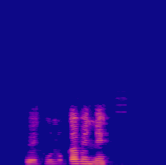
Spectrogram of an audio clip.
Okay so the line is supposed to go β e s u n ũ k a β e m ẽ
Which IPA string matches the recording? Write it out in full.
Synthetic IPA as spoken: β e h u n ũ k a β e n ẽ

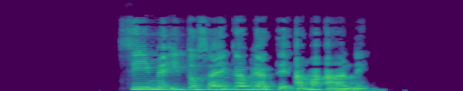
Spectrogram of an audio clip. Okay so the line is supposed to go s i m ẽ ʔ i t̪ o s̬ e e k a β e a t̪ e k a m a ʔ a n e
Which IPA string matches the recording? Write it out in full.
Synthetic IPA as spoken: s i m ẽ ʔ i t̪ o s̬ a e k a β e a t̪ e ʔ a m a ʔ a n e

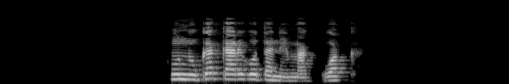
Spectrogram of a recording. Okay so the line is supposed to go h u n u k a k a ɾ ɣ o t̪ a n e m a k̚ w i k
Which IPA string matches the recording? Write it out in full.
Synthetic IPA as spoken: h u n u k a k a ɾ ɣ o t̪ a n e m a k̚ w a k

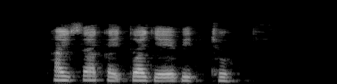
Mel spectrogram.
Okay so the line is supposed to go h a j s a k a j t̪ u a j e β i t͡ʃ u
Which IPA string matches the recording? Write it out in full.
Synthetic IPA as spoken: h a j s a k a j t̪ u a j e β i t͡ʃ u

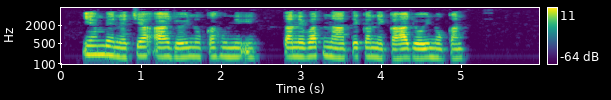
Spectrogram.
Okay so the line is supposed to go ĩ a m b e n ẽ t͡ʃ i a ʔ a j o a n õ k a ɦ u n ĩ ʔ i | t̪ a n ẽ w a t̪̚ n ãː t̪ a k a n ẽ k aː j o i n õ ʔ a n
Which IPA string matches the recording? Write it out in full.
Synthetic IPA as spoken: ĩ a m b e n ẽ t͡ʃ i a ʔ a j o i n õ k a ɦ u n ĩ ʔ i | t̪ a n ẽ β a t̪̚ n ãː t̪ e k a n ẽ k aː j o i n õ k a n

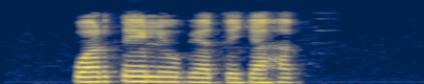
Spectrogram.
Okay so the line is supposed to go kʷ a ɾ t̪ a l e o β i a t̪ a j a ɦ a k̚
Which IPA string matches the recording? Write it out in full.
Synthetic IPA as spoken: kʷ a ɾ t̪ e l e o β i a t̪ e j a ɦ a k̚

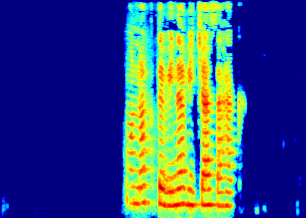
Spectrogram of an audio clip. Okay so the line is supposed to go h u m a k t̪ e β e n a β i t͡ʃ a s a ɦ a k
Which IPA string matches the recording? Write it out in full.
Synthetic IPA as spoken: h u n a k t̪ e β i n a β i t͡ʃ a s a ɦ a k

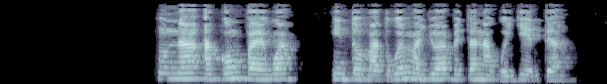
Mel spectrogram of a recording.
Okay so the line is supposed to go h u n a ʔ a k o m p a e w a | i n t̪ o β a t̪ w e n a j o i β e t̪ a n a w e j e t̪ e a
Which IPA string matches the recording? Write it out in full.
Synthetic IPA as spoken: h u n a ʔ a k o m p a e w a | i n t̪ o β a t̪ w e m a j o a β e t̪ a n a w e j e t̪ e a

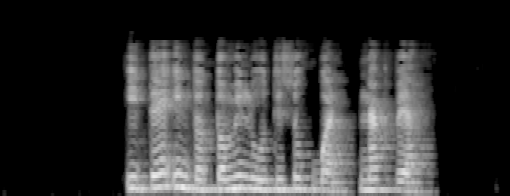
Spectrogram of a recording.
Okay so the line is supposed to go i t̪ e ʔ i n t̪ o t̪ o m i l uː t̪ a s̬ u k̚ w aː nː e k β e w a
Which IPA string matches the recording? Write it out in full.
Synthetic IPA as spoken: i t̪ e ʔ i n t̪ o t̪ o m i l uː t̪ i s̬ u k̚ w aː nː a k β e a

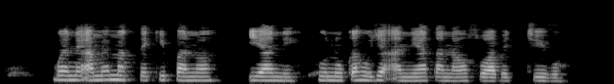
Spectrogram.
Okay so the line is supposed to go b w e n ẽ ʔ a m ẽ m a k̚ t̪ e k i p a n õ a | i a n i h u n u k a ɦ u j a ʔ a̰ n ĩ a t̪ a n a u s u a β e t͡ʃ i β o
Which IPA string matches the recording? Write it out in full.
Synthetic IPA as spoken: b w e n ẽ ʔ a m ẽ m a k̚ t̪ e k i p a n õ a | i a n i h u n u k a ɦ u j a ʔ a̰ n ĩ a t̪ a n a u s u a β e t͡ʃ i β o

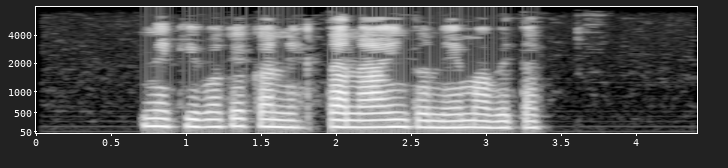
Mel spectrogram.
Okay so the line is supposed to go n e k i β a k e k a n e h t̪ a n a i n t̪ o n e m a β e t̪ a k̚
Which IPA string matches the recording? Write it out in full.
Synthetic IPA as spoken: n e k i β a k e k a n e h t̪ a n a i n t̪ o n e m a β e t̪ a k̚

